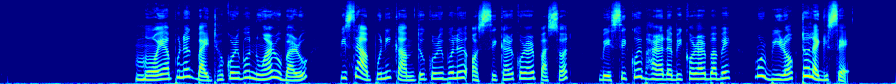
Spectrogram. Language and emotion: Assamese, surprised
